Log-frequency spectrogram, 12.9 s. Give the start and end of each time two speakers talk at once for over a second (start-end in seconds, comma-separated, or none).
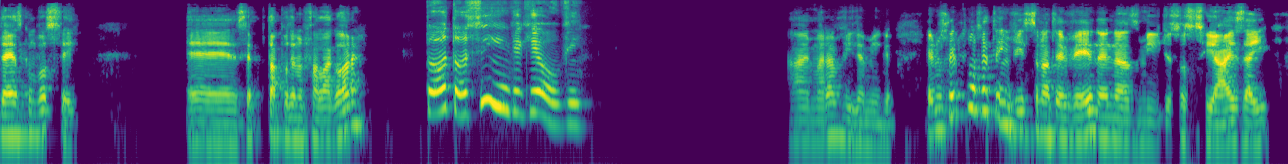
none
